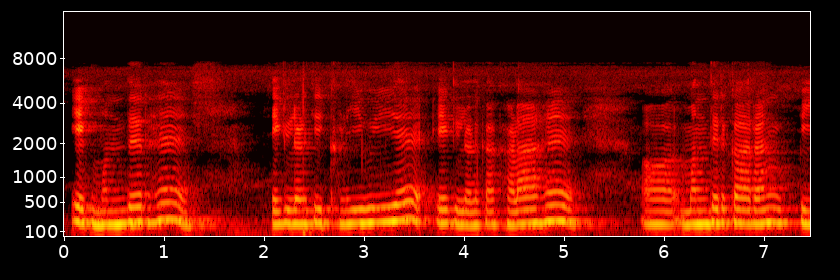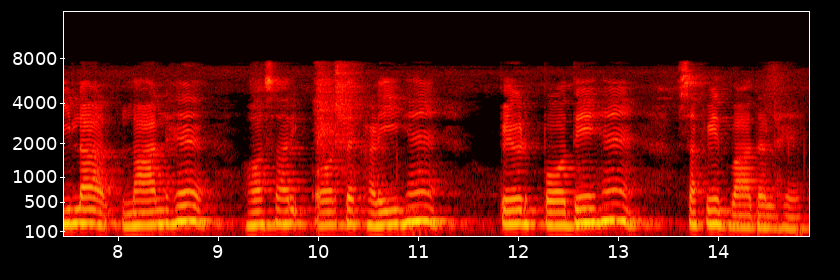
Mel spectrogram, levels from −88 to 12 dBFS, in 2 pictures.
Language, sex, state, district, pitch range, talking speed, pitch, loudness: Bundeli, female, Uttar Pradesh, Budaun, 180-205 Hz, 120 wpm, 190 Hz, -28 LUFS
